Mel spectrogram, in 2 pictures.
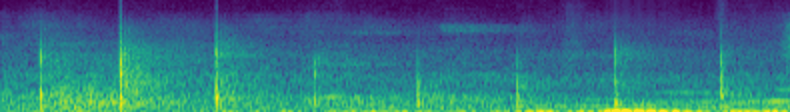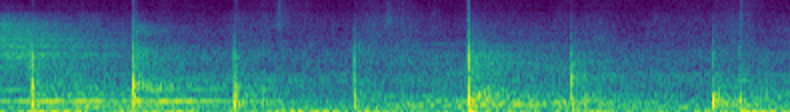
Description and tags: Field-recording of someone walking inside of a building.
